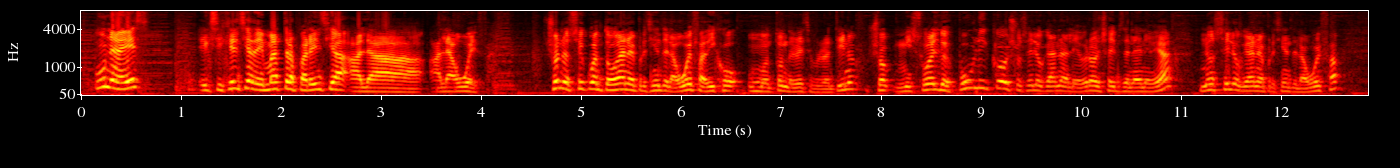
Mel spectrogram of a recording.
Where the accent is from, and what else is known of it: Uruguay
